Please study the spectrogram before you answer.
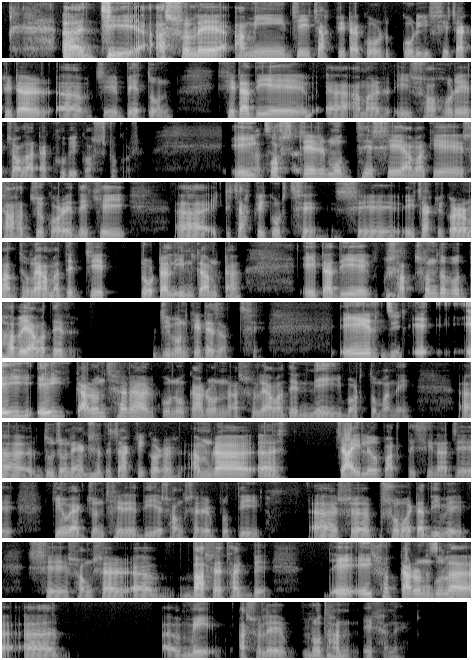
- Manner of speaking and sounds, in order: static
- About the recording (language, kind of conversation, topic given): Bengali, advice, বিবাহ টিকিয়ে রাখবেন নাকি বিচ্ছেদের পথে যাবেন—এ নিয়ে আপনার বিভ্রান্তি ও অনিশ্চয়তা কী?
- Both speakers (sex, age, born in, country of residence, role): male, 25-29, Bangladesh, Bangladesh, user; male, 30-34, Bangladesh, Bangladesh, advisor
